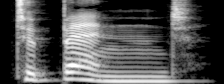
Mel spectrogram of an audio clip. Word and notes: to bend: British English

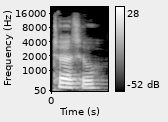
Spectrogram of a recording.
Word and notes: turtle: British English

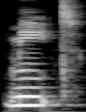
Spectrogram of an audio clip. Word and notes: meat: British English

